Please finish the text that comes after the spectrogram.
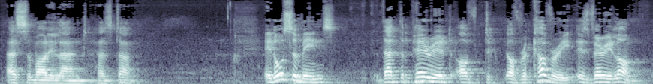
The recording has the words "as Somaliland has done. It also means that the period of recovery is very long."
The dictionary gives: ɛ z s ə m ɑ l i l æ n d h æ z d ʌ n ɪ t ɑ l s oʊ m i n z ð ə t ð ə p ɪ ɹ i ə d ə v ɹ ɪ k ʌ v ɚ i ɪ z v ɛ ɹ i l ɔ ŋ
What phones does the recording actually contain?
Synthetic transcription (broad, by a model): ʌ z s ə m ɑ l i l æ n d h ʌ z d ʌ n ɪ t ɑ l s oʊ m i n z ð ə t ð ə p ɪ ɹ i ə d ə v ɹ ɪ k ʌ v ɚ i ɪ z v ɛ ɹ i l ɔ ŋ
